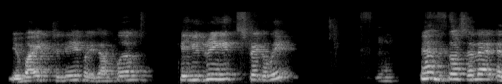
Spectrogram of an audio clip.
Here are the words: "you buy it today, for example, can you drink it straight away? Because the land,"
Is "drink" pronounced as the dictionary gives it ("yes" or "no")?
no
